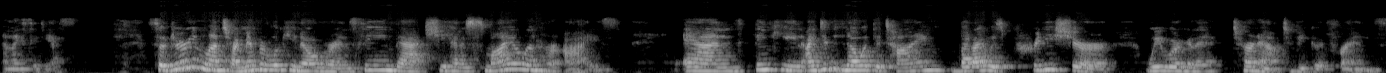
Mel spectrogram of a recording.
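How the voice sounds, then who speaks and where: A woman with an ordinary speaking voice talks at a moderate pace, her pitch fairly high and her intonation lively. Her loudness swings widely. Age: 60s. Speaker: eulogist. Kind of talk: eulogy. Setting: video call.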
